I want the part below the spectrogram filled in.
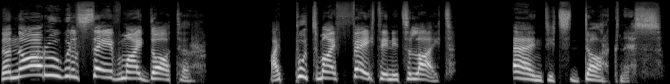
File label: Female Draenei; Shadow Priest Xyrella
